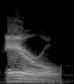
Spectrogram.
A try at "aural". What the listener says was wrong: It doesn't start with an E. Aral. Oral.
